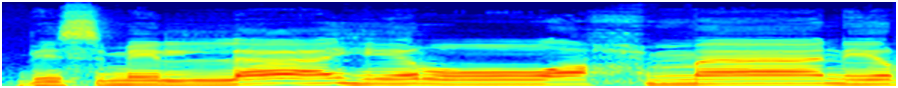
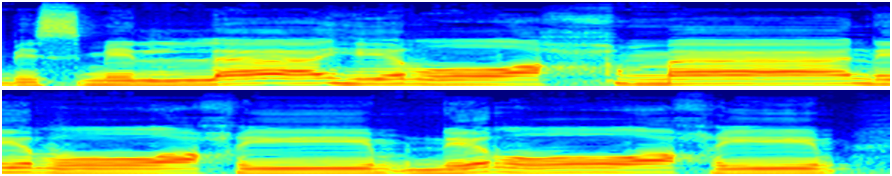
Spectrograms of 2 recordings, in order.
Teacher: تو را کے تفخیم کو، را کو موٹا پڑھنے کے لیے یہاں پر ہم پڑھیں گے بسم اللہ الرحمن الرحیم. نررحیم، را کو موٹا کریں گے بغیر ہونٹوں کو گول کیے ہوئے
